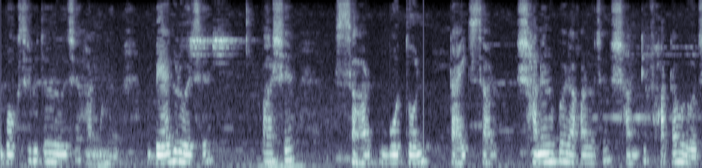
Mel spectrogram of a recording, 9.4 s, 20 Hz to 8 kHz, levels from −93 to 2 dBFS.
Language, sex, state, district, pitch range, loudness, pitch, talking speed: Bengali, male, West Bengal, Dakshin Dinajpur, 130-150 Hz, -17 LUFS, 140 Hz, 135 wpm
